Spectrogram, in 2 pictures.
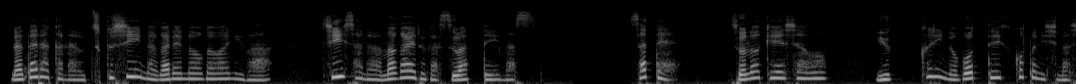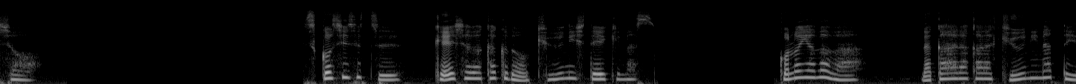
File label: narration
